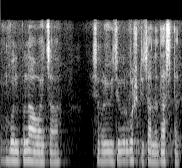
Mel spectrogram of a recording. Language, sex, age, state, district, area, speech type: Marathi, male, 18-30, Maharashtra, Satara, urban, spontaneous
